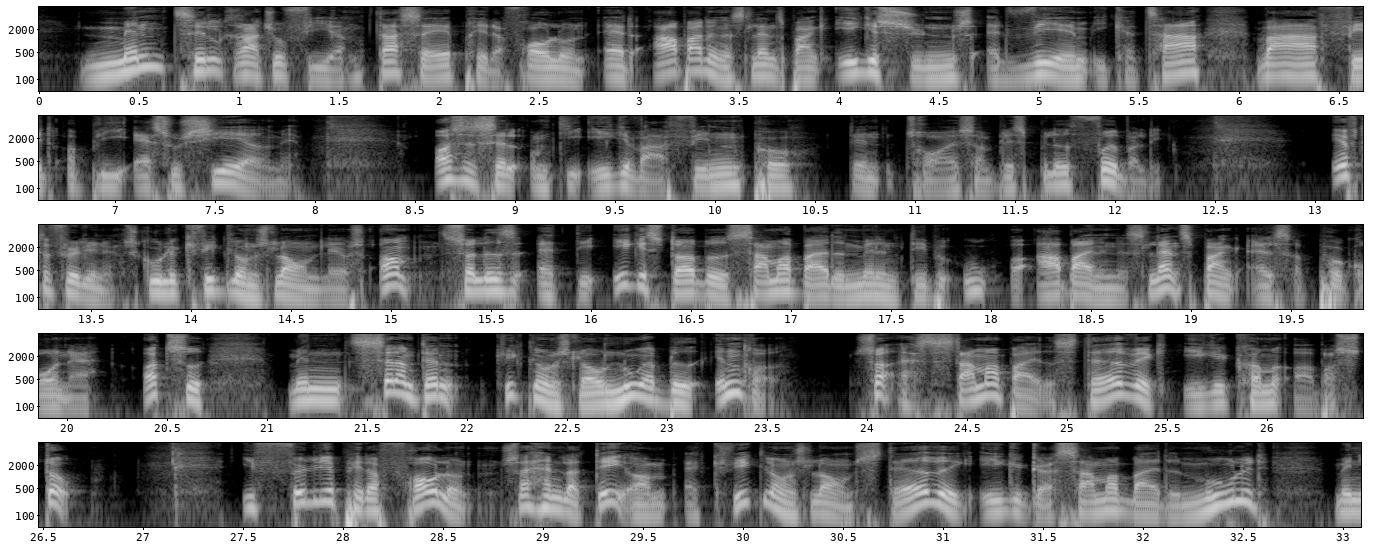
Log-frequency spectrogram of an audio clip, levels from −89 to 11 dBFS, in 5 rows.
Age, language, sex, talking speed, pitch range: 20-39, Danish, male, 165 wpm, 105-135 Hz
